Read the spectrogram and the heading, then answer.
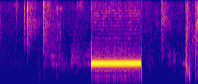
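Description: A voicemail tone sounds after the greeting as one steady, loud, mid-pitched beep lasting about a second, with faint brief sounds before and after it.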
